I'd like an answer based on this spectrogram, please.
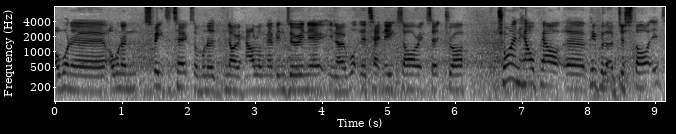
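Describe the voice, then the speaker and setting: Speaking at a moderate pace, this man has a high voice and fairly even intonation, with audible room echo and noticeable background noise. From southern England, south coast near Brighton. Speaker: PDR technician. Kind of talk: casual interview. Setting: live at a trade expo.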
